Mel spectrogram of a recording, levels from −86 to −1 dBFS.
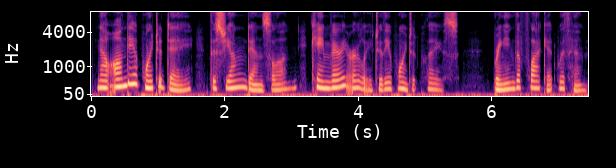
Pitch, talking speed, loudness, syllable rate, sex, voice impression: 185 Hz, 160 wpm, -18 LUFS, 4.9 syllables/s, female, feminine, adult-like, slightly intellectual, calm, elegant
